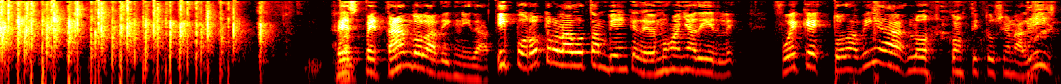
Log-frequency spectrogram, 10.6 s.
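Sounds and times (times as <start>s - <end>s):
small crowd clapping: 0.0s - 3.0s
speech: 3.4s - 10.6s.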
